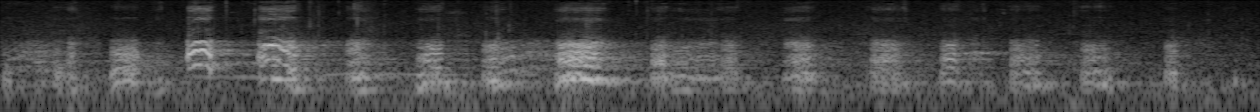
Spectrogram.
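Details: Olive's Australian Labradoodle puppies, two weeks old, at Pine State Australian Labradoodles: a steady run of short nasal whimpers and squeals, roughly two or three per second, some rising to thin high squeaks.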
